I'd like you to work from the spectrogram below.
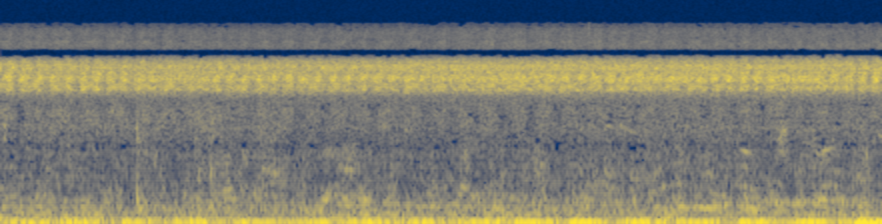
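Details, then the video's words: Cicadas at sunset on the steep coast at Cape Fiolent, Crimea: a steady, unbroken high buzzing drone fills the clip, with a low hum and soft murmuring of waves beneath. "Cicadas at sunset."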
